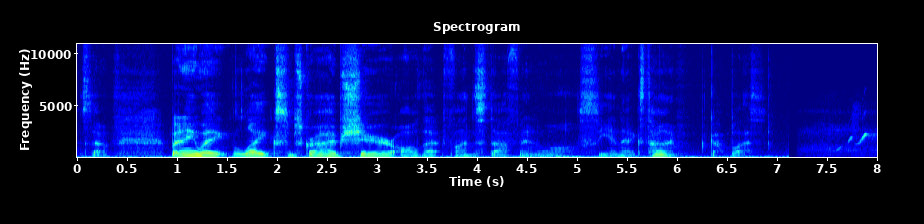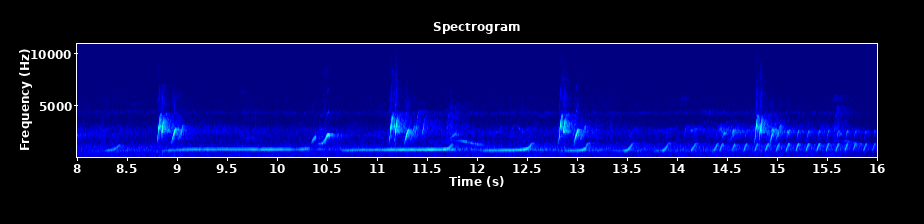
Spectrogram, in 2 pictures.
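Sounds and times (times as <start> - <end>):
whistled birdsong: 7.2 - 16.0
fast bird trill: 7.5 - 16.0
sharp high bird chirps: 7.5 - 16.0.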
